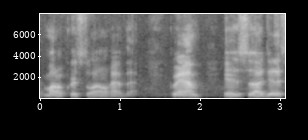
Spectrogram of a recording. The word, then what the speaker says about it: Graham: Graham is Dennis saying hi to Graham. You know, when I see Graham, he said it right one day. He says like graham cracker, and I've never missed it since.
